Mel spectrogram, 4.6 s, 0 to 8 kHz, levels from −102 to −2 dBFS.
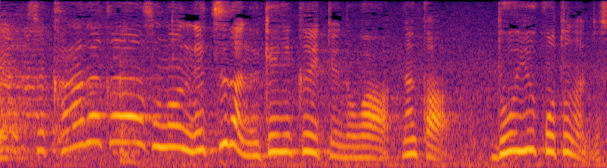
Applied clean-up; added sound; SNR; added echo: none; none; none; none.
